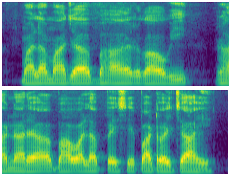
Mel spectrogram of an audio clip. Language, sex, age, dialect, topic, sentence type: Marathi, male, 25-30, Northern Konkan, banking, statement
